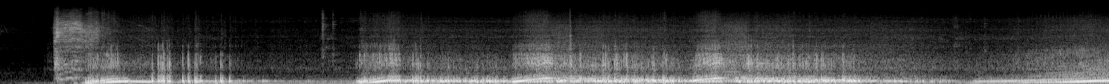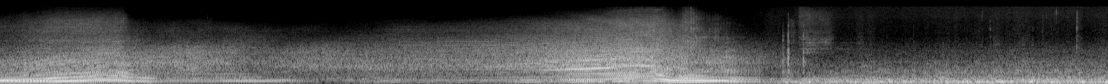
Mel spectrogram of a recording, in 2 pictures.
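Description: BMW M850i Convertible's twin-turbo V8 accelerating hard through the gears, its note climbing and dropping back at each upshift. Twice the car runs past, louder, and its pitch falls steeply as it goes by.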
